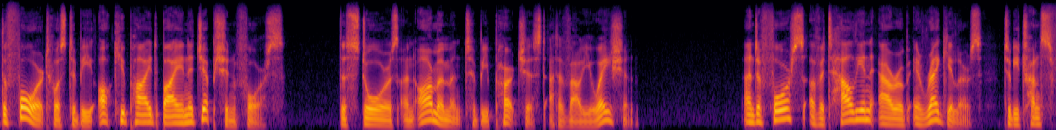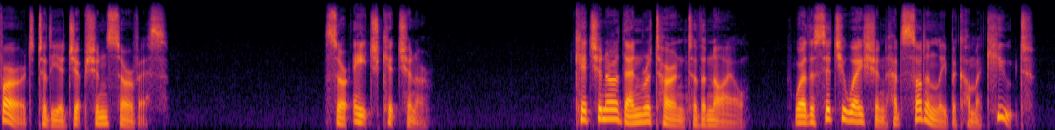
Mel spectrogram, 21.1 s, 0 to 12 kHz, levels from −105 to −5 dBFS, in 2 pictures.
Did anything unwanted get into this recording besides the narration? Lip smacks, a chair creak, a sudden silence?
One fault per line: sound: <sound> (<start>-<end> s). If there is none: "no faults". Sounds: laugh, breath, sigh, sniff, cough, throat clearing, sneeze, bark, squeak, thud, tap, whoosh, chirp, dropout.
no faults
